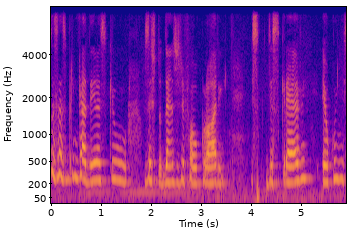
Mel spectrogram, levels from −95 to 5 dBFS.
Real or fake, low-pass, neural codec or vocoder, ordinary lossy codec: real; 7.2 kHz; none; Opus, 64 kbps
